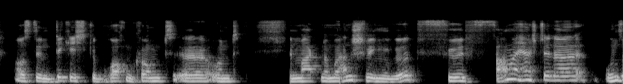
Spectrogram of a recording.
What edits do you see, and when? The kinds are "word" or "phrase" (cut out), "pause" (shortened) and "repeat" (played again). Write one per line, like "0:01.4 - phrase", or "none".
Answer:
0:02.9 - word
0:03.4 - word
0:04.7 - word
